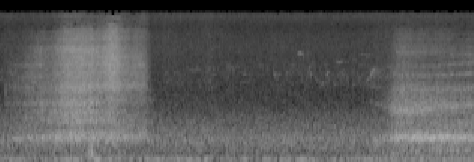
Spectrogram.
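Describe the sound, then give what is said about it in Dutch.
Slow, deep breathing, soft and airy: one long breath, a quiet pause, then another breath beginning as the sound ends. “En adem maar eens een paar keer diep door, helemaal zo naar je tenen en dan omhoog, helemaal naar je kruintje.”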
